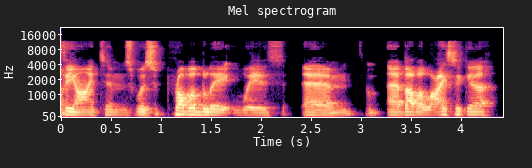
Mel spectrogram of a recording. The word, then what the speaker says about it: Baba Lysaga: And whenever I thought this time, I'm not going to stress any of the syllables. Baba Lysaga.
